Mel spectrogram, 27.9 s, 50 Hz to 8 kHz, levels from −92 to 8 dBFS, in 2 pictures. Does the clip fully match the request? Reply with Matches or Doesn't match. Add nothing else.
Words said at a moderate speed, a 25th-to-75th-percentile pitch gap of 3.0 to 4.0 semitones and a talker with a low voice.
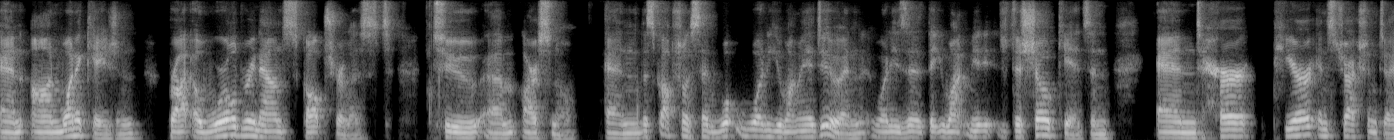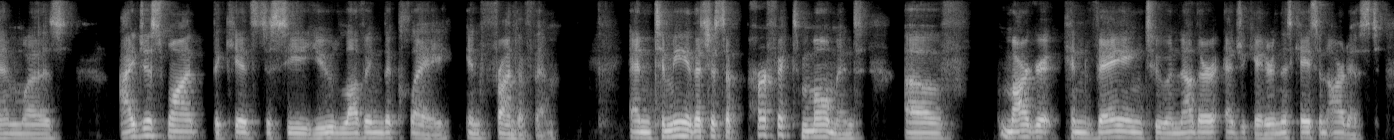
Matches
